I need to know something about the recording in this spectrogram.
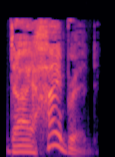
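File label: "dihybrid", British English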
